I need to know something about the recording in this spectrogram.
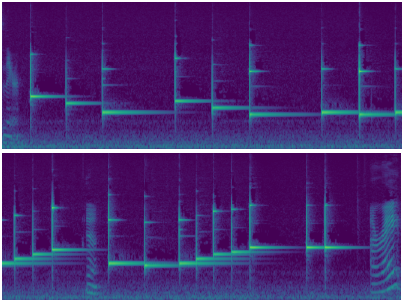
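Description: Mallets strike wooden bars of a marimba, playing a slow melody of ringing notes.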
